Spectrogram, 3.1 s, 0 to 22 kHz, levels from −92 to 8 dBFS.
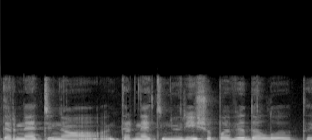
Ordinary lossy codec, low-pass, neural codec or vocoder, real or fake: AAC, 64 kbps; 9.9 kHz; none; real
